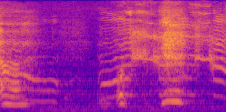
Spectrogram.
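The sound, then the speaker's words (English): A newborn baby boy cries in short, wavering whimpers and wails, rising and falling unevenly. “What do you do when he cries like that? You pick him up.”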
